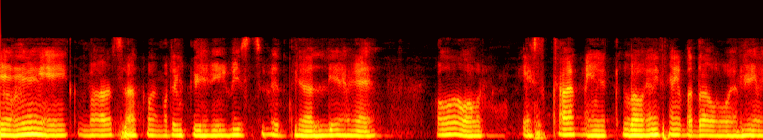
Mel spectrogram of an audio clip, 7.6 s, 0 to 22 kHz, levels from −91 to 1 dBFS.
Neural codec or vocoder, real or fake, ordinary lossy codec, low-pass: codec, 24 kHz, 1.5 kbps, HILCodec; fake; MP3, 48 kbps; 7.2 kHz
